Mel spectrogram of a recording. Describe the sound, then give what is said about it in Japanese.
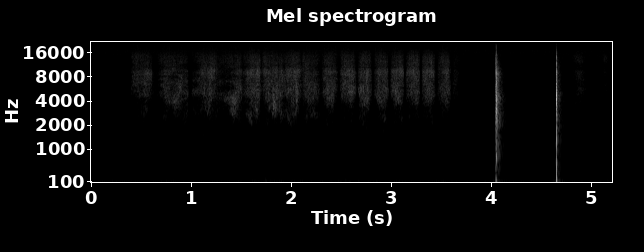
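Hands rub together in a long series of soft, dry, swishing strokes that stay quiet and evenly paced. Two sharp, loud clicks like hand slaps follow, well apart, in an otherwise silent setting. “まずは手の音を聞かせてあげるね。”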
